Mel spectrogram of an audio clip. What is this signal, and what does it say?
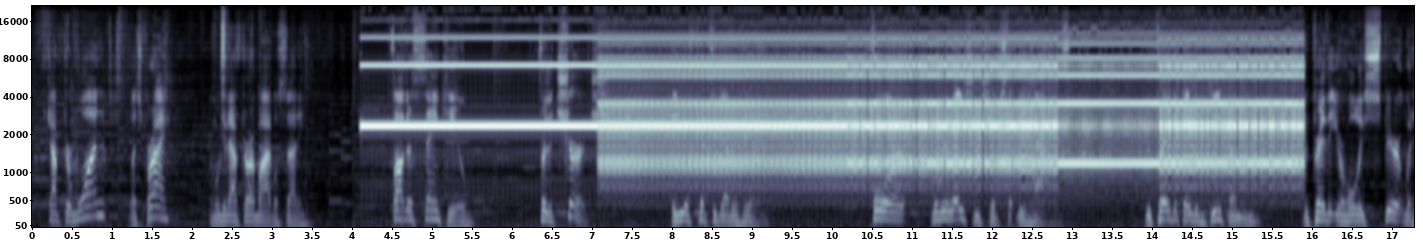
Cassette data (Kansas City type), 300 baud, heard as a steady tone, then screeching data.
